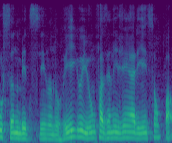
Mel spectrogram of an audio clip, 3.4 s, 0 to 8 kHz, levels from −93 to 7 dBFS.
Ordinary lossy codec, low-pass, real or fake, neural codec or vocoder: none; 7.2 kHz; fake; codec, 24 kHz, 3.1 kbps, DualCodec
